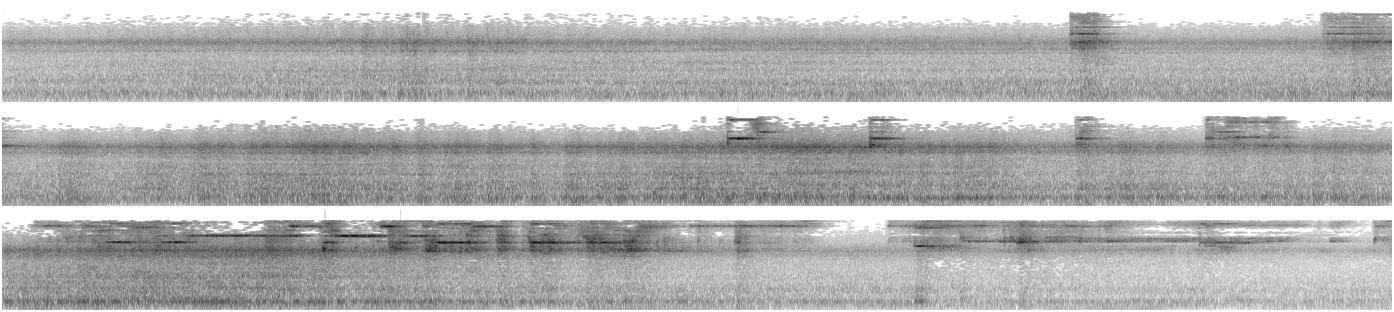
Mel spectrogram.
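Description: Two coupled Trenitalia Minuetto diesel multiple units pulling away from a standstill, their diesel engines running under load and growing louder as the train gathers speed. From about halfway there are sharp wheel squeals and clicks, and the sound fades near the end as the train moves off.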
